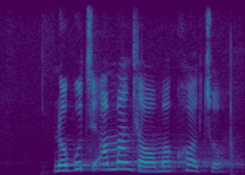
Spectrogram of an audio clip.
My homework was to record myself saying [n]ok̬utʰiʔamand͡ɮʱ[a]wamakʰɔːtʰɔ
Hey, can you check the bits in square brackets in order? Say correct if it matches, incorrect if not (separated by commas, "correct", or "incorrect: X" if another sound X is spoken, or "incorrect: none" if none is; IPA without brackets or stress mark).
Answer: correct, correct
